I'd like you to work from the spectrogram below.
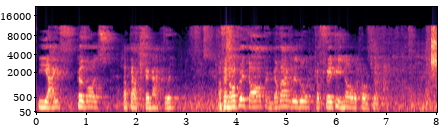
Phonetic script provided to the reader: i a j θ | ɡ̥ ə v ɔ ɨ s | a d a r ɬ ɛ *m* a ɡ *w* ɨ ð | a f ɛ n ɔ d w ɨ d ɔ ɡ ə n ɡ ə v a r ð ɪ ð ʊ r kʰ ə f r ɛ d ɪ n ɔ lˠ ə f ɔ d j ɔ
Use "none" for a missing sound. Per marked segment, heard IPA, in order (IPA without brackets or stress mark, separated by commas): n, w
